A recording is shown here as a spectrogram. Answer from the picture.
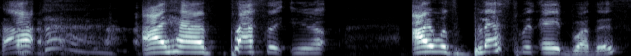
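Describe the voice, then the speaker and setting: A woman speaks at a very slow pace in a raised, projected voice with a high pitch, very wide pitch swings and big swings in loudness, her bright, sharp tone caught in a very clean, dry, close recording with no echo and a silent background. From Antigua, West Indies. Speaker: retiree, former corporate accountant. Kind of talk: interview testimony.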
